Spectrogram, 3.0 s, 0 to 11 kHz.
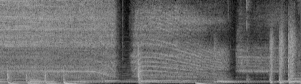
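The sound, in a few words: power drill driving 20mm screws into wood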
